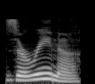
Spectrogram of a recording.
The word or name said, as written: zarina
